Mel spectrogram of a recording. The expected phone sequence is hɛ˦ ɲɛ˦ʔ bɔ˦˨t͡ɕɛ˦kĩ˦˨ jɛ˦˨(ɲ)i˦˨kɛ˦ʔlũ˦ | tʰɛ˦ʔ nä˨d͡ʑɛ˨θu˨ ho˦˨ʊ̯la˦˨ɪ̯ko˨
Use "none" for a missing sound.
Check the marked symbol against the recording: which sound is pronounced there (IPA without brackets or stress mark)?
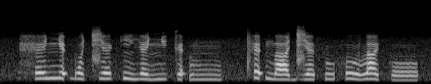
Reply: ɲ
